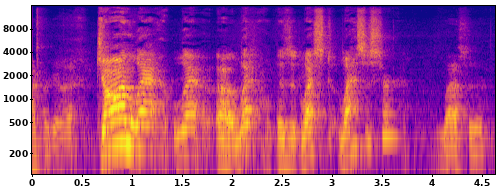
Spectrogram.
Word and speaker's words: Lasseter: his name i forgot john is it lest lassister lesser lasseter thank you i could never pronounce his name last name the one he's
